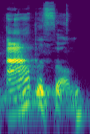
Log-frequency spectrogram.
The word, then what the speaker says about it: apothem: fancy new name and it is spelled a p o t h e m i'm going to say it is apothem but i've heard people put that emphasis in different parts of the word but the apothem is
